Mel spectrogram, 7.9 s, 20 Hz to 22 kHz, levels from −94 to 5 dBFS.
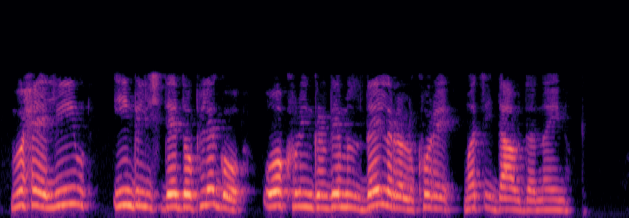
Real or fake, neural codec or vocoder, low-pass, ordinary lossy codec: real; none; 5.4 kHz; Opus, 64 kbps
